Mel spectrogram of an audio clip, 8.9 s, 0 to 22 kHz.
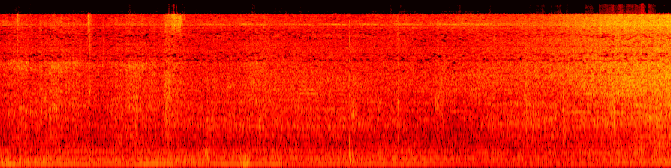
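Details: Toyota Avanza power steering pump after repair (hardened O-rings, dirty fluid and clogged filter addressed), cold engine idling near 1000 rpm: even idle with faint steady pump hum, groaning gone.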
